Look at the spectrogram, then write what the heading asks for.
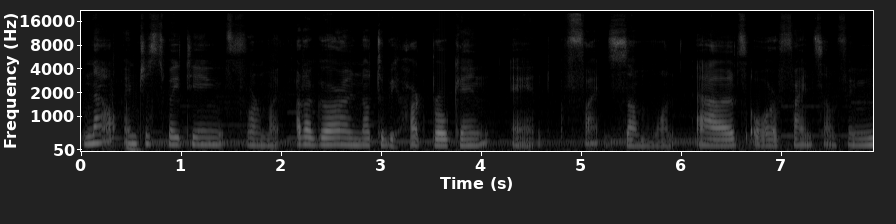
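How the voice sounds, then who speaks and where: A young woman, slightly hoarse after an illness, rambling enthusiastically as she reviews manga in a casual vlog. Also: medium pitch, warm tone. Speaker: manga vlogger. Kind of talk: casual book review chat.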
